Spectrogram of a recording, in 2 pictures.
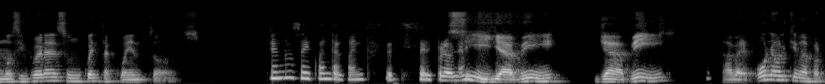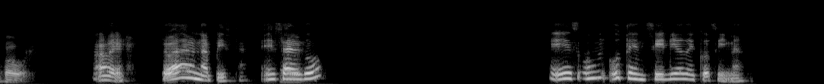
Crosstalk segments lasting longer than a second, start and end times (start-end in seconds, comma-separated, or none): none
